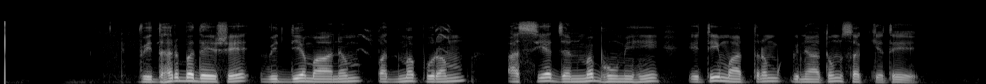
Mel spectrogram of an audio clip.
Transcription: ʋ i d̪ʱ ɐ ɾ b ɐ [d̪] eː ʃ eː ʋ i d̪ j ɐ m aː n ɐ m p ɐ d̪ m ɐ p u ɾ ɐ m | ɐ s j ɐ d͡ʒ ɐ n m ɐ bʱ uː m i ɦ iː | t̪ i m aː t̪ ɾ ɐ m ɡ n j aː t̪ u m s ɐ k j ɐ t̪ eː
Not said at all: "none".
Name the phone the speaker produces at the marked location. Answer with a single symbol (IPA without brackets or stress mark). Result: d̪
